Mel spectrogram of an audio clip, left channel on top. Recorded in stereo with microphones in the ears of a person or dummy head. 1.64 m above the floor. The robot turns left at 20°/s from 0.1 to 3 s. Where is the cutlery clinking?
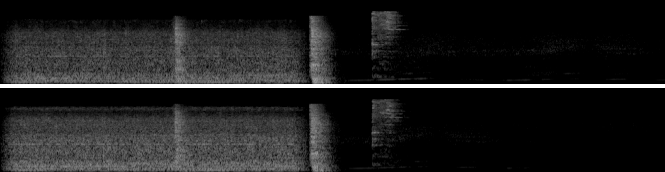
5° left (ahead or behind), 1.0 m.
